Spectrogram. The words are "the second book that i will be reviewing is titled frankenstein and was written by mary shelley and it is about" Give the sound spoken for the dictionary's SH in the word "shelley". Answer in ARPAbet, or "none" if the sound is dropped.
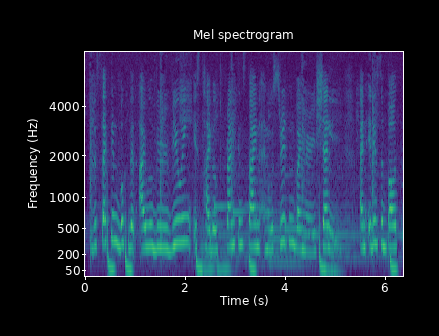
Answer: SH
